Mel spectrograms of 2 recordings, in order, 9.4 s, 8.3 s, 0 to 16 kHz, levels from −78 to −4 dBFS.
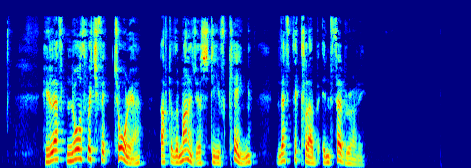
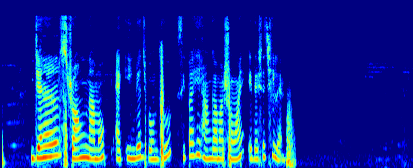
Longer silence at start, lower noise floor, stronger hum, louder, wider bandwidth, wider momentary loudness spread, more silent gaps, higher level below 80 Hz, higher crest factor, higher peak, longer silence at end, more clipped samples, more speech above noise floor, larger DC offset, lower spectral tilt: about the same, 0.15 s vs 0.05 s; about the same, -74 dBFS vs -71 dBFS; neither; first, -19 LUFS vs -25 LUFS; about the same, 11.5 kHz vs 11.5 kHz; about the same, 13 LU vs 12 LU; neither; second, -60 dBFS vs -50 dBFS; about the same, 18 dB vs 22 dB; first, -2 dBFS vs -6 dBFS; second, 2.15 s vs 2.35 s; neither; first, 55 dB vs 47 dB; neither; second, -3.5 dB/octave vs -5 dB/octave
